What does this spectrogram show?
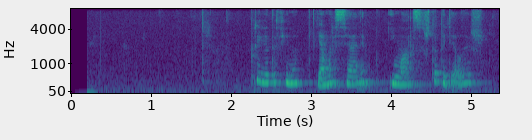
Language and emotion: Russian, positive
